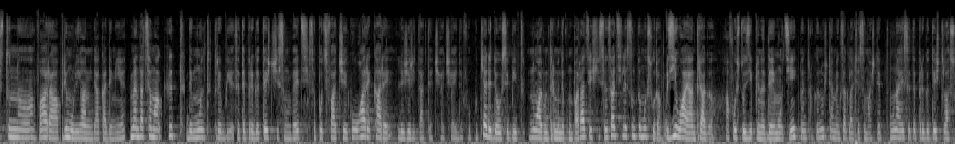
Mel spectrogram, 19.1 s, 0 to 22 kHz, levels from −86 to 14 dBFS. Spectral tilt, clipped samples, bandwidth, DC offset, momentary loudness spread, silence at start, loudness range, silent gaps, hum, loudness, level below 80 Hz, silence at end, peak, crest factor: -5 dB/octave; under 0.1%; 15 kHz; under 0.1%; 9 LU; 0 s; 4 LU; none; none; -25 LUFS; -44 dBFS; 0 s; -6 dBFS; 18 dB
